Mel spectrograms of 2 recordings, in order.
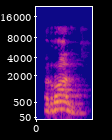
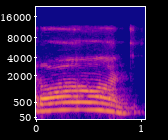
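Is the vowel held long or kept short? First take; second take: short; long. First: The vowel is kept short without stretching. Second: The vowel is stretched out long. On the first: The speaker calls it right. "Say run" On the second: The speaker calls it wrong. "Don't say run"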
